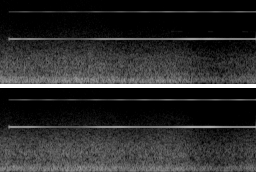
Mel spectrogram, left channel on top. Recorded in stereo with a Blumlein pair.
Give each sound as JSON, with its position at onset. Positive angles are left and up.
{"t": 0.1, "sound": "an explosion", "azimuth_deg": -15, "distance_m": 1.4}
